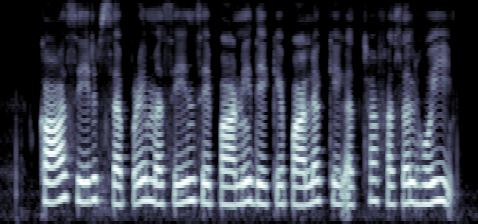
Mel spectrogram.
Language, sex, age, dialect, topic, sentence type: Magahi, female, 18-24, Western, agriculture, question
